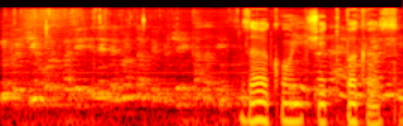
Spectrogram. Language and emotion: Russian, neutral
